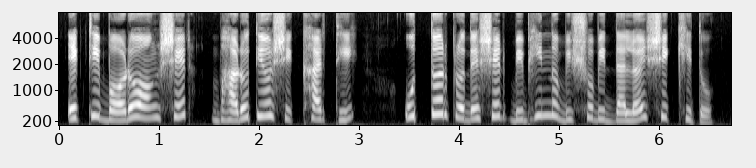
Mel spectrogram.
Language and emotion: Bengali, neutral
